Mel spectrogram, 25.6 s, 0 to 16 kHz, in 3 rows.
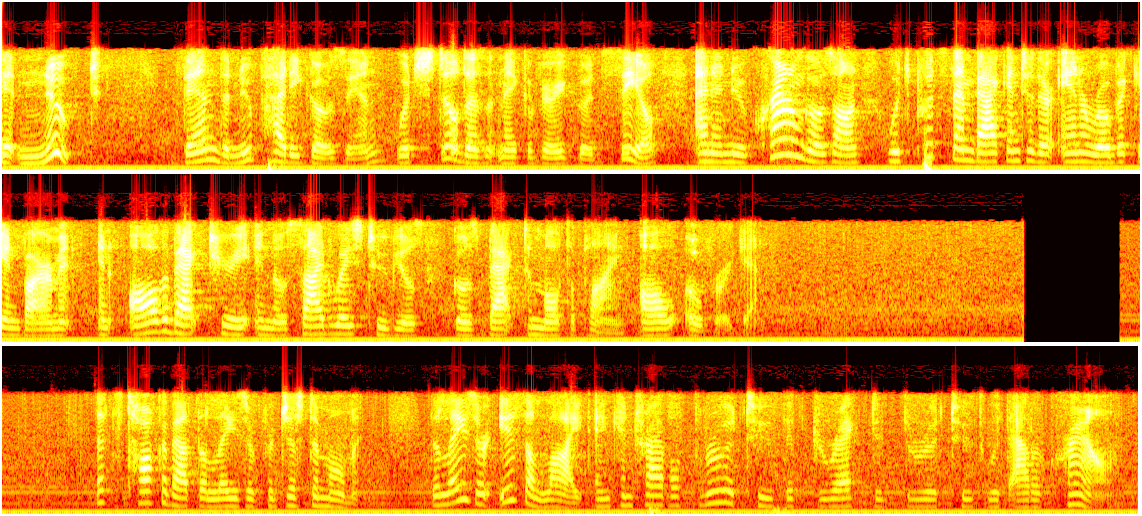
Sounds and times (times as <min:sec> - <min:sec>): Speech: 0:00.0 - 0:00.8, 0:01.4 - 0:14.3, 0:17.8 - 0:25.5.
